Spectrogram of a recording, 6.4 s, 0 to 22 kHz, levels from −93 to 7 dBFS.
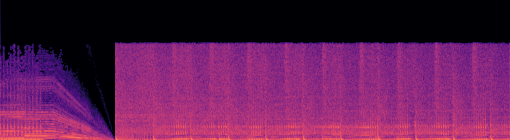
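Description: No faults detected anywhere in the audio.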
